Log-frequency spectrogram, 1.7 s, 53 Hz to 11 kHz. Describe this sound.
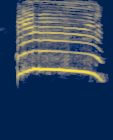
a girl shouting for a terror movie. 666 movie scream UPF
shout, screaming, 666moviescream, upf, movie, frighten, scream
